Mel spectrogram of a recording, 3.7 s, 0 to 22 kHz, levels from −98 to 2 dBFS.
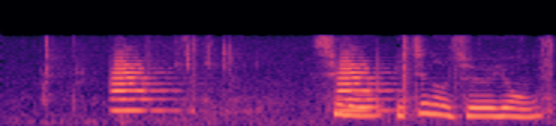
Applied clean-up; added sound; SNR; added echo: none; Trumpet; -1 dB; none.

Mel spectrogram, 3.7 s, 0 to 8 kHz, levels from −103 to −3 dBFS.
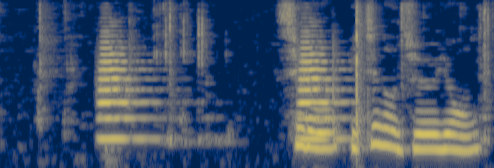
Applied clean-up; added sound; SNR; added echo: classical method Wiener filter.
